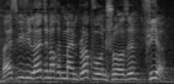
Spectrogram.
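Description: An actor playing a gruff, sarcastic working-class amateur boxer stuck in life, blunt and slangy in a radio drama. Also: male voice, high-pitched, fast talker, noisy background, natural voice. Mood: scornful, resigned. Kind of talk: naturalistic German radio play acting.

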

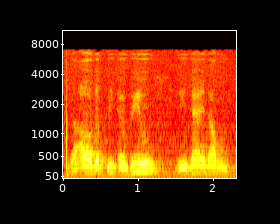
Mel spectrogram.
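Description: Male actor as pompous contractor, dark soft-edged voice, grandiloquent, indignant, rambling, radio comedy, muffled old recording. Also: mid-range voice, a little slow, a little hiss or hum, natural voice. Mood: smug, self-amused. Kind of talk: scripted radio comedy acting.

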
